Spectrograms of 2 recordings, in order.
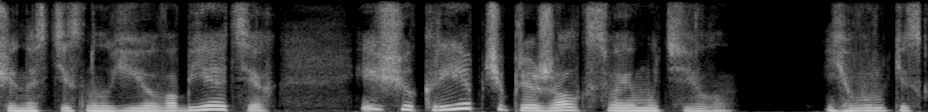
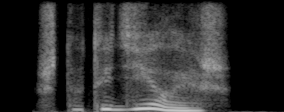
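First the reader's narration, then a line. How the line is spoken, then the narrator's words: Ragged breathy. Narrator (Russian): Рвано выдохнула она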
